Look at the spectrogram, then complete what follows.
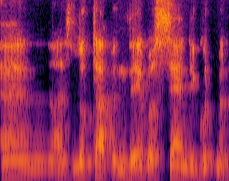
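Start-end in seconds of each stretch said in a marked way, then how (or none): none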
